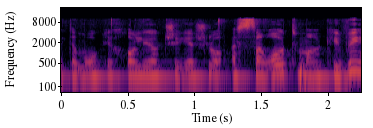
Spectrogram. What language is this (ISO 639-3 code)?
heb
